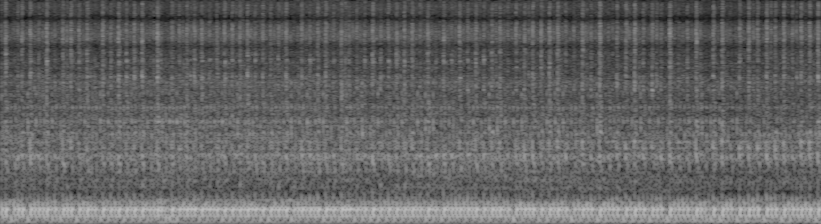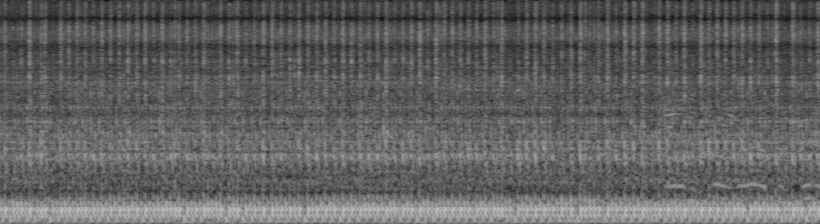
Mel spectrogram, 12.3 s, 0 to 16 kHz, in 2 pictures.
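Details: 1985 Evinrude 20hp two-stroke outboard modified to 25hp, after full service, new reeds, primer seals, thermostat; steady even idle burble, no misses, knocks or hunting; earlier lean coughing and spitting fixed, normal healthy idle.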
